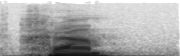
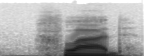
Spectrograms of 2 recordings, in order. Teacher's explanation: Devoicing of alveolar trill and lateral approximant after velar fricative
